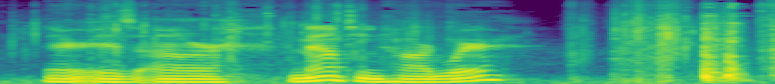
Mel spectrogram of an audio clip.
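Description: A plastic bag crinkles in someone's hands.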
